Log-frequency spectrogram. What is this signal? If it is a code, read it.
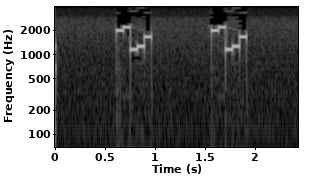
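Five-tone selective call (ZVEI), heard as quick runs of five tones, tones of about 70 ms. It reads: 89236 89236
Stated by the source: Five-tone ZVEI selective call received by SDR.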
